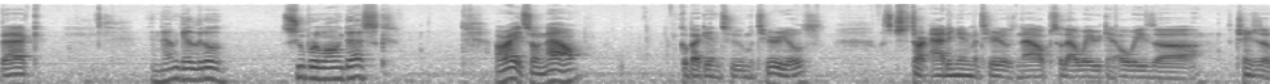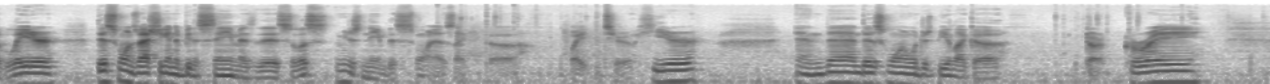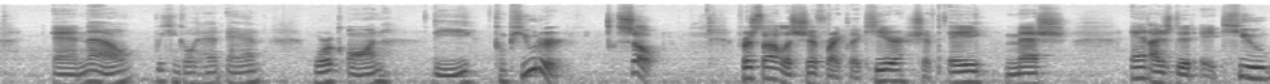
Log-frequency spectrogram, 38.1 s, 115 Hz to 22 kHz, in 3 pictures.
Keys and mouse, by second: 0.9 click, 7.7 click, 8.6 click, 10.7 click, 13.1-15.7 drag, 16.4-18.6 drag, 20.3 click, 21.8-25.4 drag, 31.0 click, 34.1 shift+right click, 34.5 shift+a.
